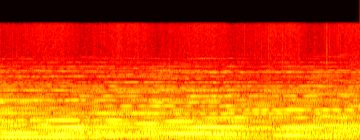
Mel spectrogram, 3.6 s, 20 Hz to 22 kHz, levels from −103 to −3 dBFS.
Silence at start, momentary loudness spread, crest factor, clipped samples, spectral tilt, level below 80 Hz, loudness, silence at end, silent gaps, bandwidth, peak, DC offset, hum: 0 s; 3 LU; 12 dB; under 0.1%; -7.5 dB/octave; -38 dBFS; -21 LUFS; 0 s; none; 11.5 kHz; -8 dBFS; under 0.1%; none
